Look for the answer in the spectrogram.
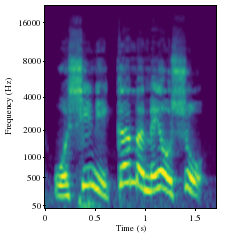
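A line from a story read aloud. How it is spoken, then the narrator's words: Calling from behind. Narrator (Chinese): 赵熙在后面喊着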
